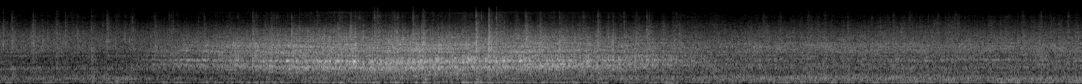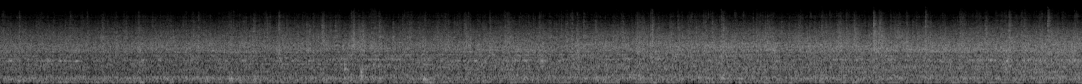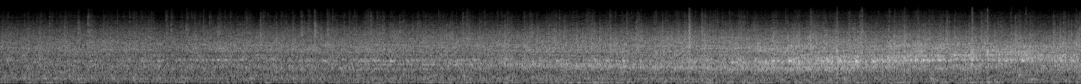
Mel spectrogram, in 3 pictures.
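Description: Model railway trains running on the layout's track: one passes close, swelling and fading over a few seconds, then the running settles to a steady level and grows louder near the end as another train draws near.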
